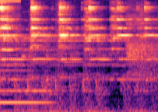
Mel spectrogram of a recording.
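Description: Temple bells ringing, several steady tones hanging and overlapping, with the lowest tone dying away about a second in.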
